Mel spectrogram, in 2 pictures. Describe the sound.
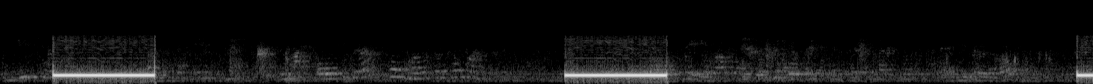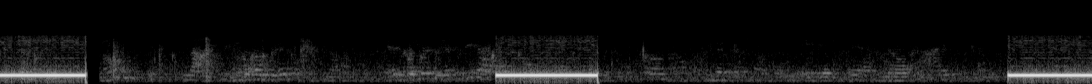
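A ringback tone from an outgoing telephone call sounds in five steady, mid-pitched beeps of about one second each, spaced roughly five seconds apart. The last beep is cut off, and faint talk and background noise fill the gaps.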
